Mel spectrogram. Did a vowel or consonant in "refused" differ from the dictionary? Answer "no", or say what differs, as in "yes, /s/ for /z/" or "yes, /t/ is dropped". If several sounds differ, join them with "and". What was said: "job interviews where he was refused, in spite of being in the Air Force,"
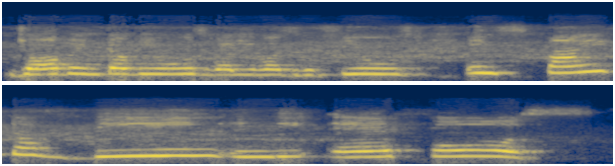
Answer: no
